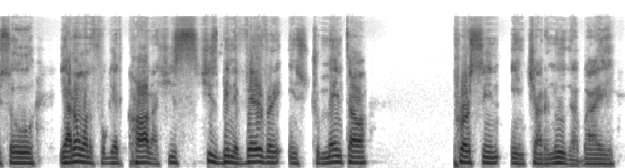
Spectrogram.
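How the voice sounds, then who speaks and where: A man with a Ghanaian accent, speaking as a guest in a radio studio. His voice is mid-pitched, and the mic sound is close and dry. He talks casually and often repeats a word or two before he gets going. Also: darkish tone, no room sound. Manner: repeats words when starting a thought.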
